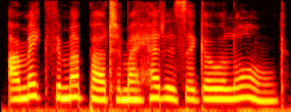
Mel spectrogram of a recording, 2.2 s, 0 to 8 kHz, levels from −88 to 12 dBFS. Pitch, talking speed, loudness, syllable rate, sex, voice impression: 245 Hz, 330 wpm, -15 LUFS, 6.5 syllables/s, female, feminine, adult-like, slightly thin, tensed, slightly weak, soft, intellectual, calm, friendly, reassuring, elegant, kind, modest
